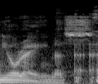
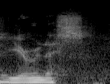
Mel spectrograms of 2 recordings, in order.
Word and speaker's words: Uranus: There are Klingons on Uranus. – Actually, I think the modern pronunciation for that is Uranus. – You know, everything is woke these days. So be it. Uranus, then.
